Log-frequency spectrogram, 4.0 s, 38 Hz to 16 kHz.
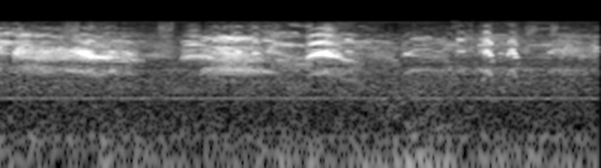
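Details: Northern royal albatross, 24 September 2021, giving grating, wavering calls: a long first note, then several shorter downslurred blasts and quick stuttered notes toward the end, set against wind and a faint steady hum.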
